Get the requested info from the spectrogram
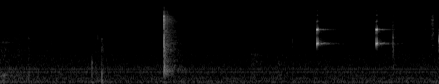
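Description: A single sharp click as the radio transmitter is switched off. Near the end come two short, high electronic beeps about half a second apart, over a faint steady hum.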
